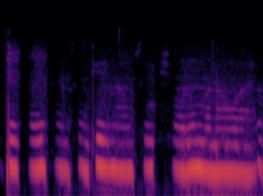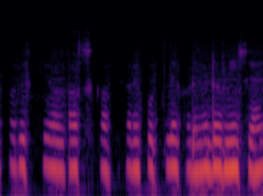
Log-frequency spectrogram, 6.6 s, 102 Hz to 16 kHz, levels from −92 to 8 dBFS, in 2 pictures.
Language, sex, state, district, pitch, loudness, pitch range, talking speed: Hindi, female, Uttar Pradesh, Etah, 210 Hz, -46 LUFS, 205-215 Hz, 210 wpm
